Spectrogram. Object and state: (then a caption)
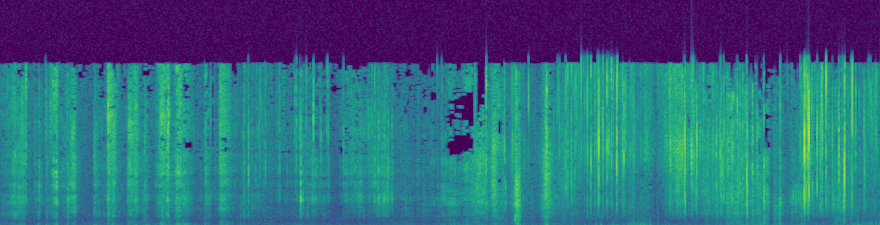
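Dry polymer foam sponge, squeezed and scratched. A dry, round grey polymer foam smiley sponge (Scrub Daddy) is squeezed and scratched with long acrylic nails. The result is a dense run of crinkly, crackling scratches and squeaky rasps with bright high hiss over a soft low rumble. The bursts are short and dry with no ringing, and they grow slightly louder toward the end.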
